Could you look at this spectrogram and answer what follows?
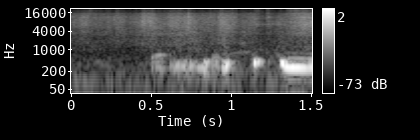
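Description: A racing pigeon coos nearby, a few soft low murmurs building to a louder drawn-out coo, alone without talk.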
